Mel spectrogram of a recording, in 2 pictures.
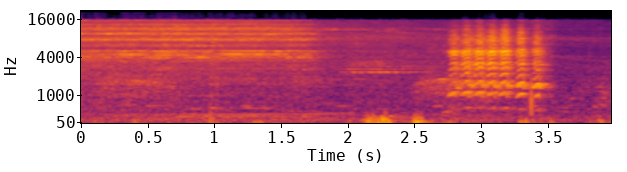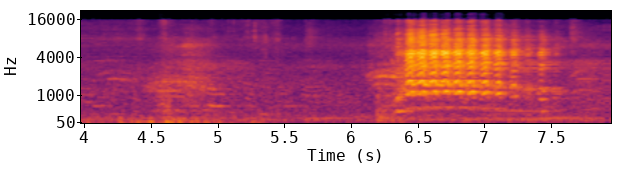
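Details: Goat bleats in two loud, quavering, pulsed bursts about three seconds apart, each lasting around a second, with low thumps and soft background noise between them.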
